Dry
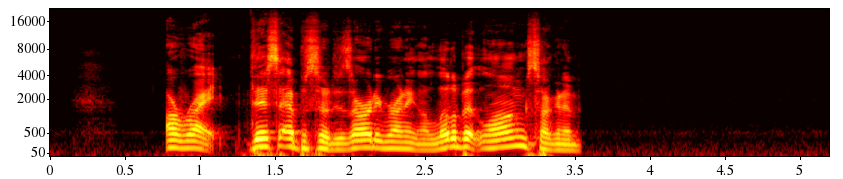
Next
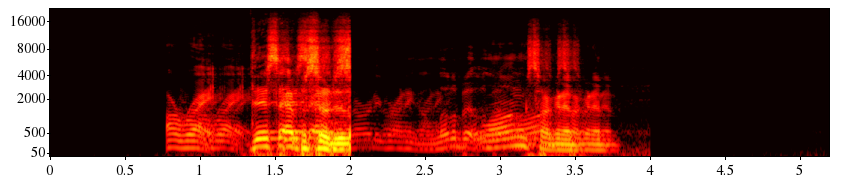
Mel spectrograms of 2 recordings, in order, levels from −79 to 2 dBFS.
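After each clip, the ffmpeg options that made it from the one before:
-filter_complex "[0:a]alimiter=limit=0.316:level=0:latency=1:release=26,asplit=2[s0][s1];[s1]aecho=0:1:78|198|267:0.119|0.335|0.106[s2];[s0][s2]amix=inputs=2:normalize=0,aeval=exprs='val(0)*pow(10,-37*if(lt(mod(-0.5*n/s,1),2*abs(-0.5)/1000),1-mod(-0.5*n/s,1)/(2*abs(-0.5)/1000),(mod(-0.5*n/s,1)-2*abs(-0.5)/1000)/(1-2*abs(-0.5)/1000))/20)':c=same,volume=1.88"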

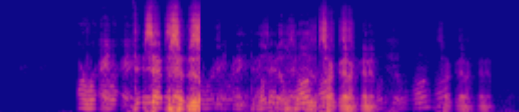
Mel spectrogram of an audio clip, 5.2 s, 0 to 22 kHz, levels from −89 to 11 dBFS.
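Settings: -filter_complex "[0:a]tremolo=f=4.6:d=0.97,aphaser=in_gain=1:out_gain=1:delay=4.6:decay=0.34:speed=1.1:type=triangular,asplit=2[s0][s1];[s1]adelay=1166,volume=0.224,highshelf=f=4000:g=-26.2[s2];[s0][s2]amix=inputs=2:normalize=0"

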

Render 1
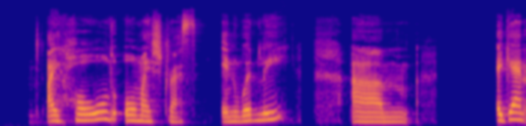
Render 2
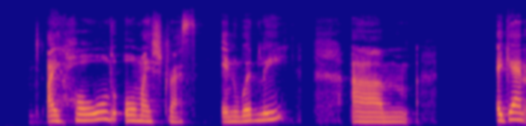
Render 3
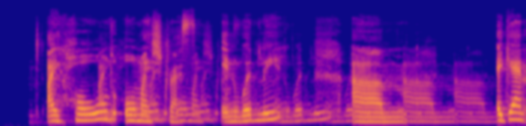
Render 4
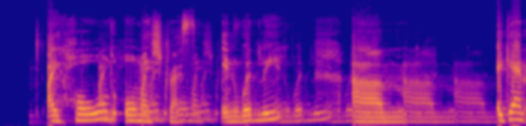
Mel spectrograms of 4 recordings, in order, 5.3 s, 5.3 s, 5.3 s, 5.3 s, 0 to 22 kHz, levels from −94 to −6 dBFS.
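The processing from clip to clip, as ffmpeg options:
-af "adynamicequalizer=threshold=0.00631:dfrequency=3000:dqfactor=0.7:tfrequency=3000:tqfactor=0.7:attack=5:release=100:ratio=0.375:range=2:mode=cutabove:tftype=highshelf,volume=0.596"
-filter_complex "[0:a]asplit=2[s0][s1];[s1]adelay=511,lowpass=f=1800:p=1,volume=0.237,asplit=2[s2][s3];[s3]adelay=511,lowpass=f=1800:p=1,volume=0.49,asplit=2[s4][s5];[s5]adelay=511,lowpass=f=1800:p=1,volume=0.49,asplit=2[s6][s7];[s7]adelay=511,lowpass=f=1800:p=1,volume=0.49,asplit=2[s8][s9];[s9]adelay=511,lowpass=f=1800:p=1,volume=0.49[s10];[s0][s2][s4][s6][s8][s10]amix=inputs=6:normalize=0,volume=1.68"
-af "volume=7.5,asoftclip=hard,volume=0.133"

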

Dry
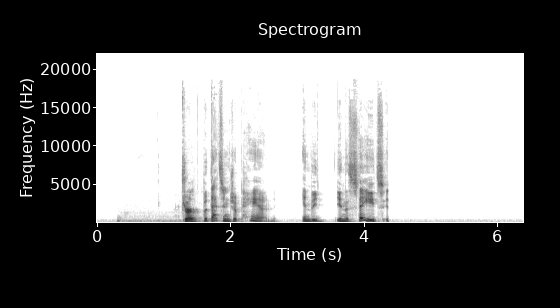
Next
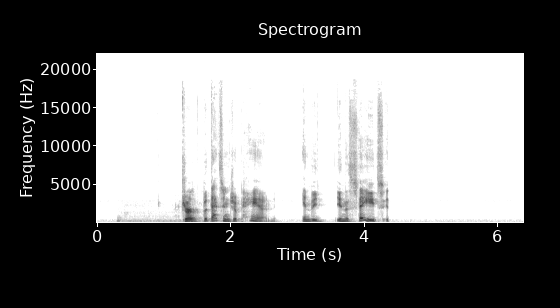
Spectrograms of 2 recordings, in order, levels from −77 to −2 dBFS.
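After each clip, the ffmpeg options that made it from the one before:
-af "equalizer=f=160:t=o:w=0.67:g=-4,equalizer=f=2500:t=o:w=0.67:g=9,equalizer=f=6300:t=o:w=0.67:g=-11,volume=0.631"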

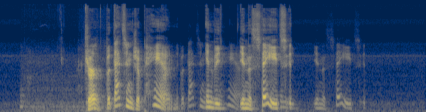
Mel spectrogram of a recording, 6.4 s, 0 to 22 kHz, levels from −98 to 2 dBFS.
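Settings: -filter_complex "[0:a]asplit=2[s0][s1];[s1]adelay=1108,volume=0.141,highshelf=f=4000:g=-24.9[s2];[s0][s2]amix=inputs=2:normalize=0,volume=1.88"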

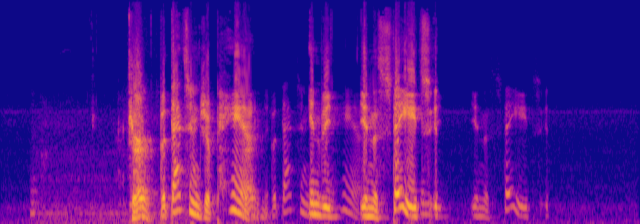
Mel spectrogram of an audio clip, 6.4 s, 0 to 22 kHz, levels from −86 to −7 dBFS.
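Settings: -af "asoftclip=type=hard:threshold=0.141"

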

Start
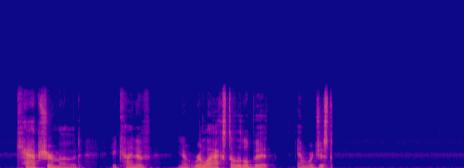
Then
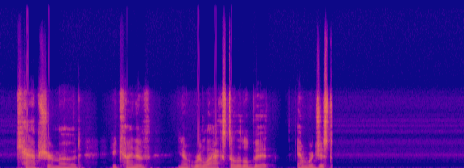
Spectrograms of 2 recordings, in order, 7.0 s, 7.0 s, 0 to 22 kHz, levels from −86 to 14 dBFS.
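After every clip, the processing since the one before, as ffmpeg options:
-af "acompressor=threshold=0.0316:ratio=10,aeval=exprs='0.0891*(cos(1*acos(clip(val(0)/0.0891,-1,1)))-cos(1*PI/2))+0.0112*(cos(2*acos(clip(val(0)/0.0891,-1,1)))-cos(2*PI/2))':c=same,crystalizer=i=9.5:c=0,volume=1.26"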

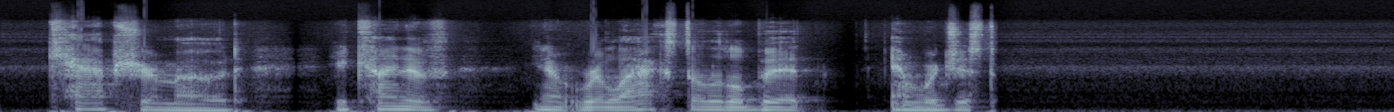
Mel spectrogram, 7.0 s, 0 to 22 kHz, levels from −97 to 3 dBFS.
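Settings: -af "alimiter=limit=0.266:level=0:latency=1:release=220"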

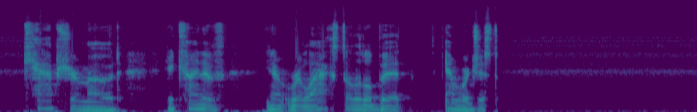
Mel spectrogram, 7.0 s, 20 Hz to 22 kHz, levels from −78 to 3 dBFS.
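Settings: -af "acompressor=threshold=0.0141:ratio=2,volume=0.631"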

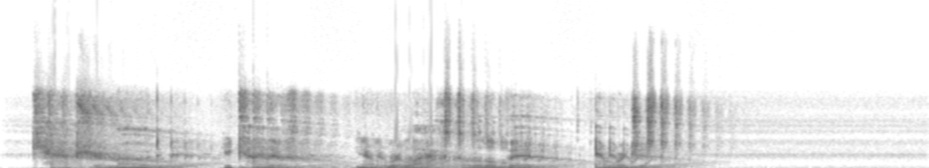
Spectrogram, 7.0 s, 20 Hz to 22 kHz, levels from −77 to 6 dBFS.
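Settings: -filter_complex "[0:a]lowshelf=f=200:g=5.5,asplit=8[s0][s1][s2][s3][s4][s5][s6][s7];[s1]adelay=103,afreqshift=-150,volume=0.473[s8];[s2]adelay=206,afreqshift=-300,volume=0.269[s9];[s3]adelay=309,afreqshift=-450,volume=0.153[s10];[s4]adelay=412,afreqshift=-600,volume=0.0881[s11];[s5]adelay=515,afreqshift=-750,volume=0.0501[s12];[s6]adelay=618,afreqshift=-900,volume=0.0285[s13];[s7]adelay=721,afreqshift=-1050,volume=0.0162[s14];[s0][s8][s9][s10][s11][s12][s13][s14]amix=inputs=8:normalize=0,adynamicequalizer=threshold=0.00251:dfrequency=1800:dqfactor=0.7:tfrequency=1800:tqfactor=0.7:attack=5:release=100:ratio=0.375:range=3:mode=boostabove:tftype=highshelf,volume=1.58"

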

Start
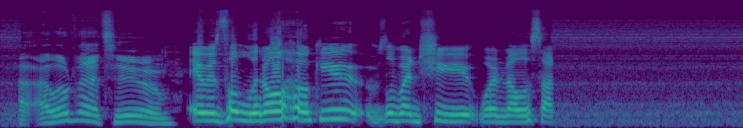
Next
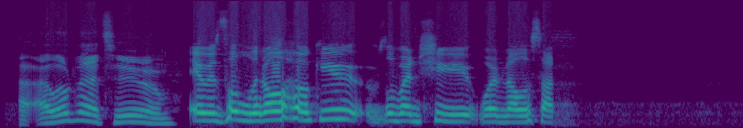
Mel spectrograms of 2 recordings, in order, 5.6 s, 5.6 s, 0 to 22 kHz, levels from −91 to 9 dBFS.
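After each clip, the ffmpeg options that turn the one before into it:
-af "equalizer=f=710:w=1.9:g=5.5,agate=range=0.0224:threshold=0.00631:ratio=3:detection=peak,acrusher=bits=7:mode=log:mix=0:aa=0.000001,volume=0.398"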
